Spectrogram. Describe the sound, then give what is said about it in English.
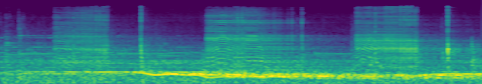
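A long, drawn-out wooden creak and groan of an old ship's hull straining, bending slowly in pitch, with soft rushing bursts behind it and no voices. “As we leave this floating city of ghosts, remember that on the Queen Mary, every creak and groan could be more than just the scuttling of an old ship.”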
